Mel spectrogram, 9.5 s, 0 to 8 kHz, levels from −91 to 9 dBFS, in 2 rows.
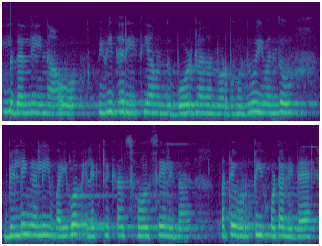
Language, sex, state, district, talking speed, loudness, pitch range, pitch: Kannada, female, Karnataka, Raichur, 125 wpm, -26 LUFS, 205-230 Hz, 220 Hz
